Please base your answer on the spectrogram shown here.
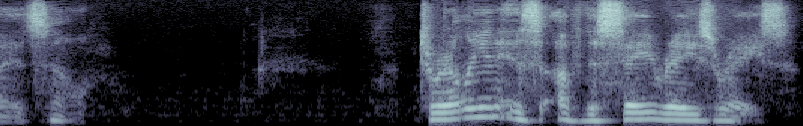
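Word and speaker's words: Seres: turalyon is of the say ray's race it's spelled s-e-r-e-s but is pronounced phonetically as if it was spelled s-a-y hyphen r-a-y-s say rays they are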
